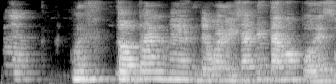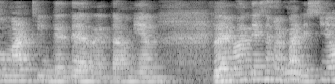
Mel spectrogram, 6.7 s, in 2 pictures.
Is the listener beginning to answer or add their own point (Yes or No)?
No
